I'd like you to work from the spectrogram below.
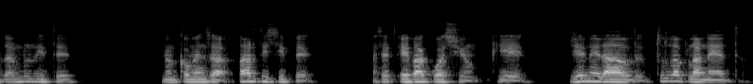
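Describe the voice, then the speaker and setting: A man with a foreign Spanish or Catalan accent, speaking halting non-native French as he gives an unscripted spiritual message, often searching for words. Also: on the low side. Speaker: spiritual teacher. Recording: dull, lo-fi muffled sound.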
